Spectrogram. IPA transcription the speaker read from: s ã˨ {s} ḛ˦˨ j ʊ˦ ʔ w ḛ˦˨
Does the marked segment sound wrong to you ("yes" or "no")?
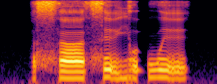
no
